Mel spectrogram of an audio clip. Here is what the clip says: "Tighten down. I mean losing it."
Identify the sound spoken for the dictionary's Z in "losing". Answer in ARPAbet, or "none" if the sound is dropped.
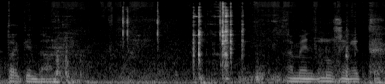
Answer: S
